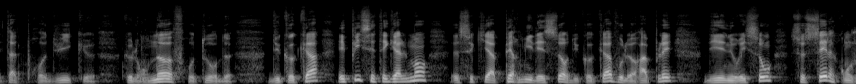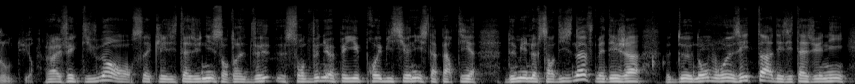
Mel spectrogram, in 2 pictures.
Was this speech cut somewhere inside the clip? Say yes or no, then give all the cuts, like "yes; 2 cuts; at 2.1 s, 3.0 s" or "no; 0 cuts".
yes; 1 cut; at 8.9 s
